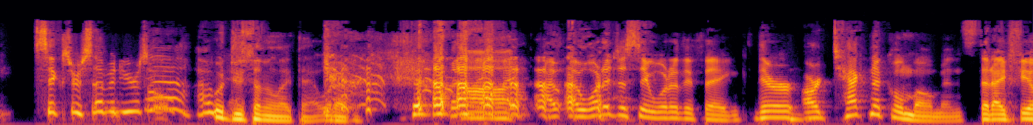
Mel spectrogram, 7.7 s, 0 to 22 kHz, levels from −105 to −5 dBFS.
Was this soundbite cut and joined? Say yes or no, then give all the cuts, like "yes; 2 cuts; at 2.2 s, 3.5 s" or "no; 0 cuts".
yes; 1 cut; at 5.6 s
